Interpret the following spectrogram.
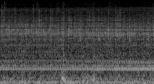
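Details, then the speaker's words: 1976 Cadillac Eldorado convertible scissor-top pump motor powered directly from a portable charger, bypassing the relay: smooth steady electric whine over an even pump hum, no stalling or grinding; the motor works, so the relay is the fault. "top the top moved so it's the motor's working fine it's uh the relay that's the problem"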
